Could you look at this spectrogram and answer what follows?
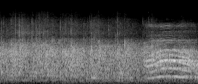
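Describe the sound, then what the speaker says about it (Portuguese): Audience applause at a university seminar, steady, fairly loud clapping from a crowd, with a voice starting to speak over it toward the end. "Eu queria aqui pedir uma salva de palmas"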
